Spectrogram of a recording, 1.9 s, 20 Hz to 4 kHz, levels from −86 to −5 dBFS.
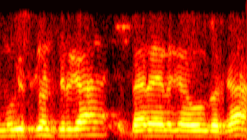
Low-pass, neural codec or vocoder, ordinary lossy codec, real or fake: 3.6 kHz; none; none; real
